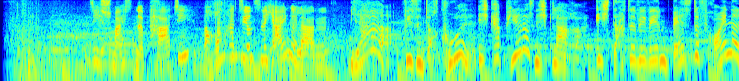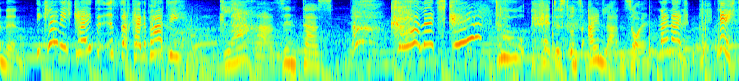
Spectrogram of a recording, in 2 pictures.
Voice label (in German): Teenager Horror-Oma; Teeny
